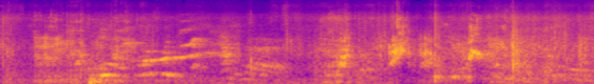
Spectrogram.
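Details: Bulldog puppies, about five and a half weeks old, playing and fighting indoors: a string of high, wavering whines and short yelps that slide up and down, with scuffling, a person talking, and a brief bark-like yip.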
